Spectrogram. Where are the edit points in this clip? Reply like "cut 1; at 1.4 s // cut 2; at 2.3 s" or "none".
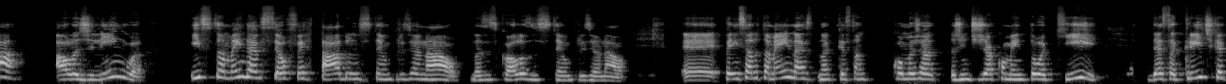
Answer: cut 1; at 6.6 s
